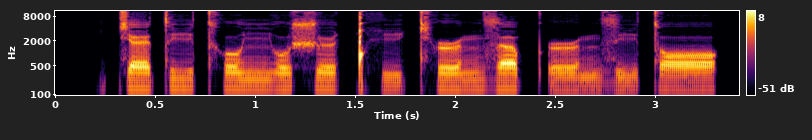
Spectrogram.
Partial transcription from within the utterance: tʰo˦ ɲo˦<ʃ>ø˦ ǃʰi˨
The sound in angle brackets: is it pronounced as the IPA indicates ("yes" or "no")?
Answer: yes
